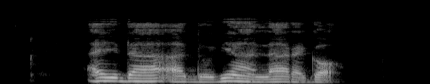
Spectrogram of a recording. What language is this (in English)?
Gawri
